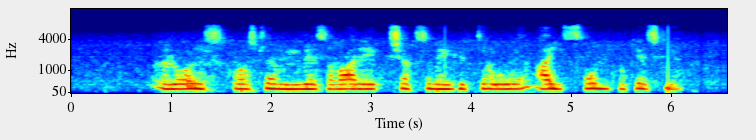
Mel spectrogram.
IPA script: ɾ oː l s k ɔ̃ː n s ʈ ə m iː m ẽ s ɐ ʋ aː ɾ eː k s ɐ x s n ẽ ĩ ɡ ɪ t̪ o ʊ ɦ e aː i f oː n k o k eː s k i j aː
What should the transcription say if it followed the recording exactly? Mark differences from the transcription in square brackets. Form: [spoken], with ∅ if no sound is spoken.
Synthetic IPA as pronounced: ɾ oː l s k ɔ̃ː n s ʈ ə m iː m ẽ s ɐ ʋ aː ɾ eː k [ʃ] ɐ x s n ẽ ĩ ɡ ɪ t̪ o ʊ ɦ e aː i f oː n k o k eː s k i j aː

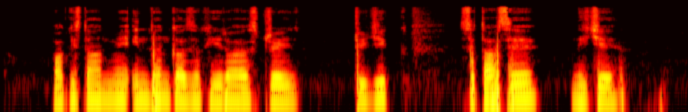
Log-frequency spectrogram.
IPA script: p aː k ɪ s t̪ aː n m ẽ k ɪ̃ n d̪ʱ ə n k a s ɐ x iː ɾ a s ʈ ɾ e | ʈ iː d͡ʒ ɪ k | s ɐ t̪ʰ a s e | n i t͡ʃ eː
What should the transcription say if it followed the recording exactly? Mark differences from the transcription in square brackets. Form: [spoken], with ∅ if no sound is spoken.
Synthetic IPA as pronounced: p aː k ɪ s t̪ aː n m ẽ [ʔ] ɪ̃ n d̪ʱ ə n k a [z] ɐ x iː ɾ a s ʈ ɾ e | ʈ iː d͡ʒ ɪ k | s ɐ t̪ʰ a s e | n [iː] t͡ʃ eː

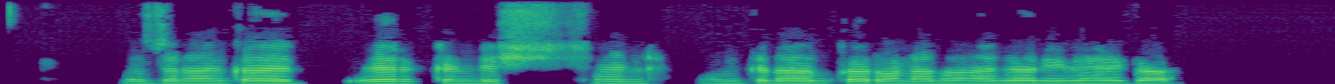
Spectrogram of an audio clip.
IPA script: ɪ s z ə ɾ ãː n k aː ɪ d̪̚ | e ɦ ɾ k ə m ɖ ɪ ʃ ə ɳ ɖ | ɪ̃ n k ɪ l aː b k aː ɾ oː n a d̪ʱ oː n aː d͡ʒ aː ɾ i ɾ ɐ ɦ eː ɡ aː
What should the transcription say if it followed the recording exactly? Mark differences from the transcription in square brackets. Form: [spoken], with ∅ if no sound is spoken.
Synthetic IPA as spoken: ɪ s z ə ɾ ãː n k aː ɪ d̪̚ | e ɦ ɾ k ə [ɳ] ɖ ɪ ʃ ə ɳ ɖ | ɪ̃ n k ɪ l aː b k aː ɾ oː n a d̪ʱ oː n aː d͡ʒ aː ɾ i ɾ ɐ ɦ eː ɡ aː

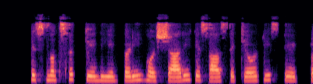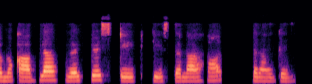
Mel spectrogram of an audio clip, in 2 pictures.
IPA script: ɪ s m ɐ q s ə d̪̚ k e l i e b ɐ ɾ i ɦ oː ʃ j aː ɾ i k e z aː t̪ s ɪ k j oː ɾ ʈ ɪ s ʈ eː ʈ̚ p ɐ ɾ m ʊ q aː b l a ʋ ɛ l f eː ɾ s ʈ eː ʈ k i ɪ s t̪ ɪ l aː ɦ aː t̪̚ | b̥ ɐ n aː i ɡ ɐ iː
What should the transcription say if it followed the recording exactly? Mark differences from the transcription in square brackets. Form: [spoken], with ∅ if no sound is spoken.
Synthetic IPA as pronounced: ɪ s m ɐ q s ə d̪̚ k e l i e b ɐ [ɽ] i ɦ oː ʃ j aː ɾ i k e [s] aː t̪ s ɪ k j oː ɾ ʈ [i] s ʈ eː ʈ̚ p ɐ ɾ m ʊ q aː b l a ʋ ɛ l f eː ɾ s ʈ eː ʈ k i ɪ s t̪ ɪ l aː ɦ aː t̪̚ | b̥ ɐ n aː i ɡ ɐ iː

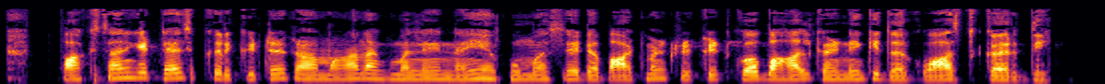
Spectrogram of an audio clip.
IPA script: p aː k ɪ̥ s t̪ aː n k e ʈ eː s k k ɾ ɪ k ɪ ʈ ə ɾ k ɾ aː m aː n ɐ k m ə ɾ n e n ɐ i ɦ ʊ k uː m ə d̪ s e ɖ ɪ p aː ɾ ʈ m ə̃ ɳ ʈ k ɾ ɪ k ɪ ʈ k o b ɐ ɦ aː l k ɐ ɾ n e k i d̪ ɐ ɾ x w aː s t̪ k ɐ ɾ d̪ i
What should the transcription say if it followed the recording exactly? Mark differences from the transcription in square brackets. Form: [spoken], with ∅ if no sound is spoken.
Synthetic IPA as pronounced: p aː k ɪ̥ s t̪ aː n k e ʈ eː s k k ɾ ɪ k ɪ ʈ ə ɾ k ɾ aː m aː n ɐ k m ə [l] n e n ɐ i ɦ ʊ k uː m ə [t̪] s e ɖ ɪ p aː ɾ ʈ m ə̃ ɳ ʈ k ɾ ɪ k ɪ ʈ k o b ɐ ɦ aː l k ɐ ɾ n e k i d̪ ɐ ɾ x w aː s t̪ k ɐ ɾ d̪ [iː]

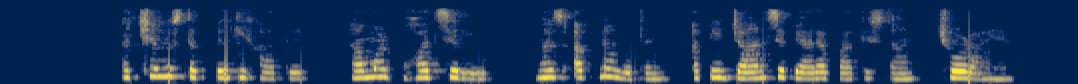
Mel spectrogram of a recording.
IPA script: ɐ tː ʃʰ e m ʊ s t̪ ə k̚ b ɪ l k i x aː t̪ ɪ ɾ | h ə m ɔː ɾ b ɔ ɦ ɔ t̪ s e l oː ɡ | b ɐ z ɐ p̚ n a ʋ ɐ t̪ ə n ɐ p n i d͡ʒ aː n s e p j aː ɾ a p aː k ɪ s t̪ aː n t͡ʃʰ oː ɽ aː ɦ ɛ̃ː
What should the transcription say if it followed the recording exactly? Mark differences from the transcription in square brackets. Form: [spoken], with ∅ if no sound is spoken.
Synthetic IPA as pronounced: ɐ tː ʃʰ e m ʊ s t̪ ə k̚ b ɪ l k i x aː t̪ ɪ ɾ | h [ɐ] m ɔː ɾ b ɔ ɦ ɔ t̪ s e l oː ɡ | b ɐ z ɐ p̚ n a ʋ ɐ t̪ ə n ɐ p n i d͡ʒ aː n s e p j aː ɾ a p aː k ɪ s t̪ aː n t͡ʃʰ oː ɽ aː ɦ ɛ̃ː

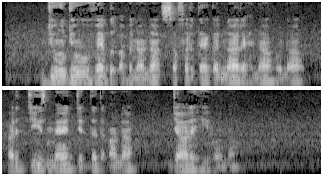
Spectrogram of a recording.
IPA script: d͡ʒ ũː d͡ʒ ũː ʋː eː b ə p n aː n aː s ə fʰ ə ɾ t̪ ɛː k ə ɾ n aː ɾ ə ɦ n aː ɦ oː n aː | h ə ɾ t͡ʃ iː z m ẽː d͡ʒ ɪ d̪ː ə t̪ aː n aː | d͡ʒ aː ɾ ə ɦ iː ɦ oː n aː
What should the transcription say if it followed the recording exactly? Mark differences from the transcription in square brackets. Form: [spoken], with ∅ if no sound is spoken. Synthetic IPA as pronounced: d͡ʒ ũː d͡ʒ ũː [ʋ] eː b ə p n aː n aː s ə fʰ ə ɾ t̪ ɛː k ə ɾ n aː ɾ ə ɦ n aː ɦ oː n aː | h ə ɾ t͡ʃ iː z m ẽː d͡ʒ ɪ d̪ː ə t̪ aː n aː | d͡ʒ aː ɾ ə ɦ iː ɦ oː n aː

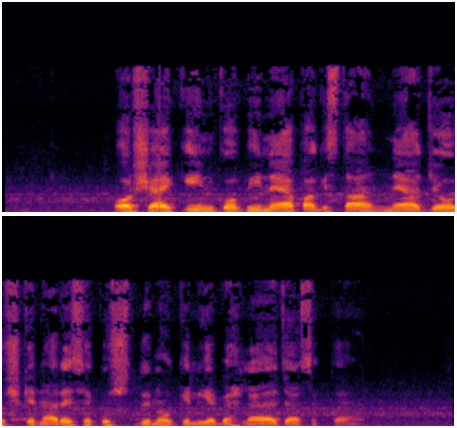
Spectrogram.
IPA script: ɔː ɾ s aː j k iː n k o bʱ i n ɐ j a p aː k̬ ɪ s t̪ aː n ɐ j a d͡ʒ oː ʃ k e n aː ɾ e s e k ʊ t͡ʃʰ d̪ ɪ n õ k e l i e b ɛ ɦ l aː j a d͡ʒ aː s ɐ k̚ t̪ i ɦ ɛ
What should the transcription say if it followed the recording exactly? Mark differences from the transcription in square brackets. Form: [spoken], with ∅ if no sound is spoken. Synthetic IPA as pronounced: ɔː ɾ [ʃ] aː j k iː n k o bʱ i n ɐ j a p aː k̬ ɪ s t̪ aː [nː] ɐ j a d͡ʒ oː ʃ k e n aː ɾ e s e k ʊ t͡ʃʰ d̪ ɪ n õ k e l i e b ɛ ɦ l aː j a d͡ʒ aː s ɐ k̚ t̪ [a] ɦ [ɛː]

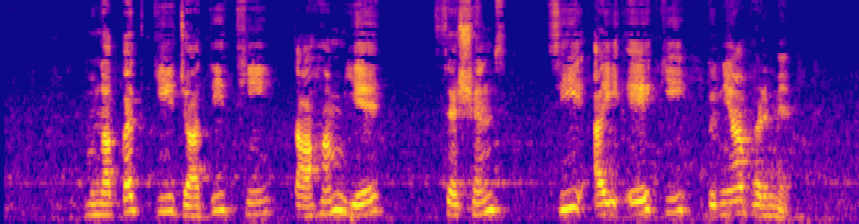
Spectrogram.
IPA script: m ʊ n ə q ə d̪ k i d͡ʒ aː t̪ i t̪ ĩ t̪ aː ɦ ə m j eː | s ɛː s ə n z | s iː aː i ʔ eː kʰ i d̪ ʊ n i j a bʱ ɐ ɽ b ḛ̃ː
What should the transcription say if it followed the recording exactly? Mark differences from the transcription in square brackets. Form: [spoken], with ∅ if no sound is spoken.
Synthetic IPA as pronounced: m ʊ n ə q ə d̪ k i d͡ʒ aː t̪ i [t̪ʰ] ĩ t̪ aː ɦ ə m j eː | s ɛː [ʃ] ə n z | s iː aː i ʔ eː [k] i d̪ ʊ n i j a bʱ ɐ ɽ [m] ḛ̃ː

